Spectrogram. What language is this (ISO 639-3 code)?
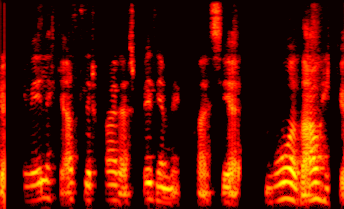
isl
